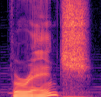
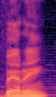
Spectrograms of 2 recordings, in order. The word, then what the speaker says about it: Ferenc: napangiti na lamang ako sa pronounciation niya ng pangalan ko tulad ng salitang French tumango naman ako bilang tugon Oo Ako nga to si ferring wika ko naman sa kanya using the correct pronunciation ang pangalan ko teka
